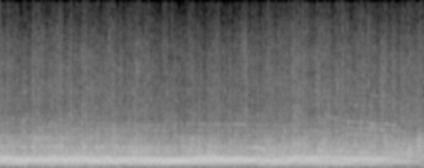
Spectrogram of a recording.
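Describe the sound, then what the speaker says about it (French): Loud, dense applause from a large audience fills the whole stretch, steady throughout with a hint of cheering, tapering slightly at the end. "On applaudit encore très fort"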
